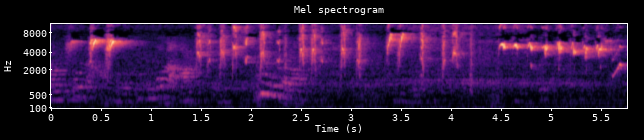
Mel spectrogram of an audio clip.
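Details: Sunbird called kolibri ninja, recorded as a lure for other birds: scattered sharp high chirps, then a fast run of evenly spaced thin tweets near the end, with a low background hum.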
